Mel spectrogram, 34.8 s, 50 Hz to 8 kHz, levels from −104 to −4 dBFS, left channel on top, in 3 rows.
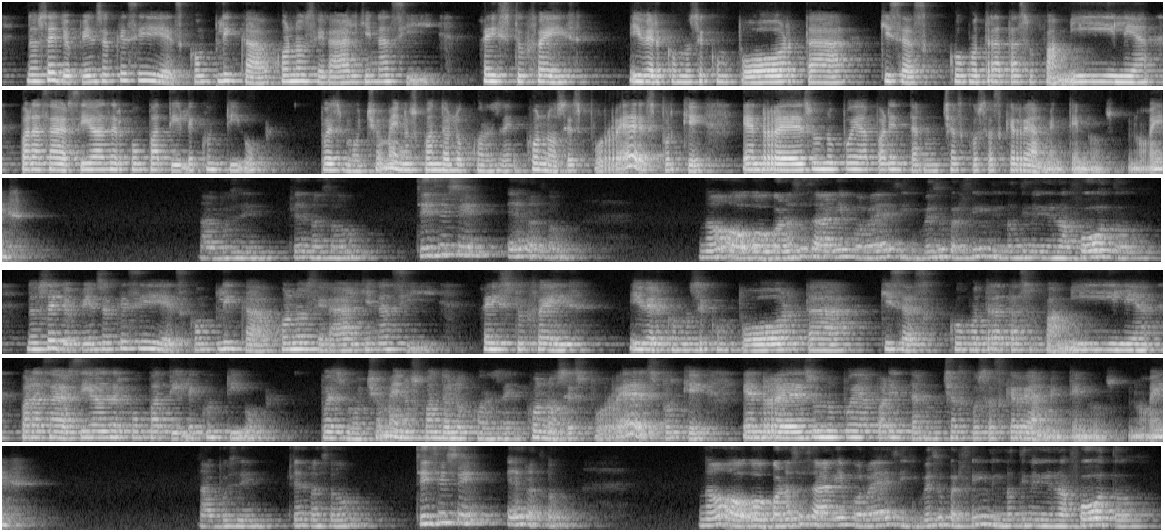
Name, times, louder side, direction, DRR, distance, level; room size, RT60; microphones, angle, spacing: voice 1, 0.3-4.3 4.8-5.8 6.3-8.5 8.8-9.2 9.5-11.5 11.8-14.2 14.8-23.4, left 4 dB, 40° left, 8 dB, 0.3 m, -25 dB
voice 2, 25.2-25.9 26.1-26.8 27.4-28.0 28.3-28.9 30.2-34.6, right 2 dB, 75° right, 3 dB, 0.7 m, -29 dB
4.0 x 2.8 x 3.7 m, 0.89 s
head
